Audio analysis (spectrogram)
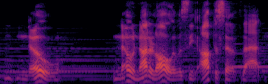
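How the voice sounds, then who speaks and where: A man's voice: on the low side, expressive, moderate pace, close to an everyday voice. A man acting as a shaken, guilt-ridden, cornered character in a script table read, hesitant and stammering. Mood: shaken, guilty. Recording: music playing behind the voice.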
